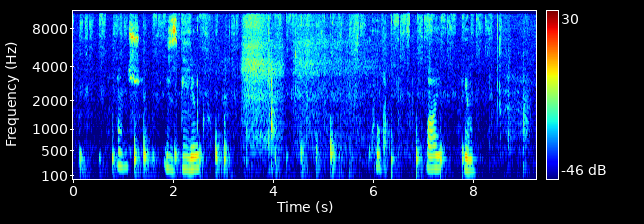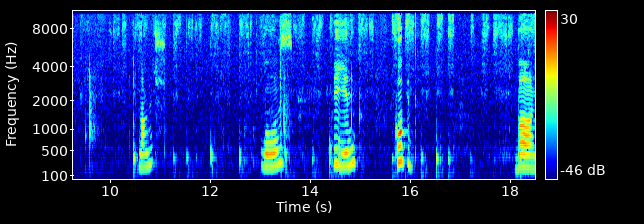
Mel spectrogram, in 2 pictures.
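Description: A woman speaks clearly and steadily, explaining.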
